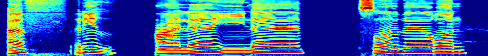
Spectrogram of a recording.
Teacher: Huruf la kita ayun sekali karena terdapat ya sukun di depannya yang ini. Ala huruf na kita panjangkan dua harakat karena terdapat tanda alif di depannya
